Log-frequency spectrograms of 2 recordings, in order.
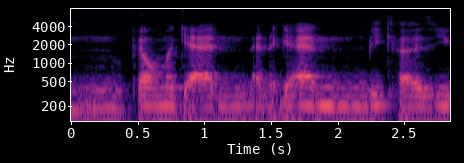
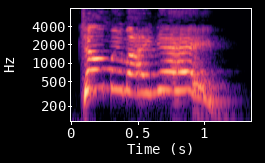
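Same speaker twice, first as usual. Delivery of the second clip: screamed demand, much higher and louder; furious shout; 15 dB louder than usual. Acted. Obsessed extra screams at his captive star. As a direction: scream it in her face.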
